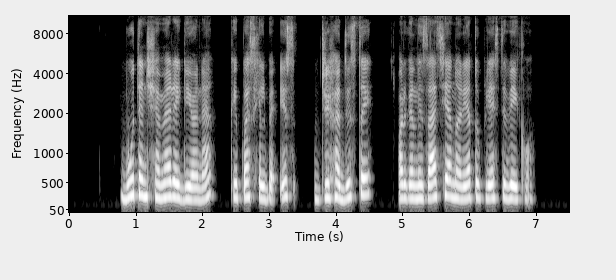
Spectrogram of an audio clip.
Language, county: Lithuanian, Vilnius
